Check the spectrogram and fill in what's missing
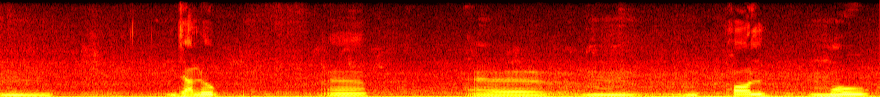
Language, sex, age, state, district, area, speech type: Assamese, male, 30-45, Assam, Barpeta, rural, spontaneous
